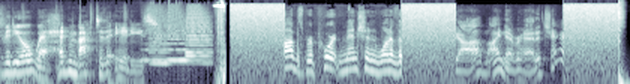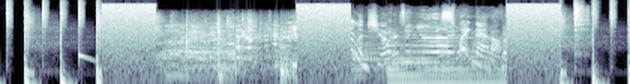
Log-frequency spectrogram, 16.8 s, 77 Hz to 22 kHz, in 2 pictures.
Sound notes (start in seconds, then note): 1.0 TV Flickering; 2.3 80's Music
